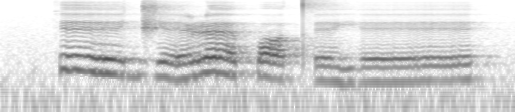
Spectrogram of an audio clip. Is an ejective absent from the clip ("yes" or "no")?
no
